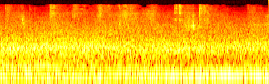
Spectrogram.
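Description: Steady outdoor background rumble with a constant low hum running under it.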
